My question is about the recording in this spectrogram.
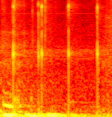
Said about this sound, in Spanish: Wow. Wow, chasquiditos.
